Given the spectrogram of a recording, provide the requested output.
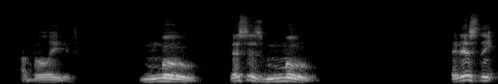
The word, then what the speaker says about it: mu: This is mu. It is the M sound in Greek, but we call this letter mu, and we spell it M-U, mu.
